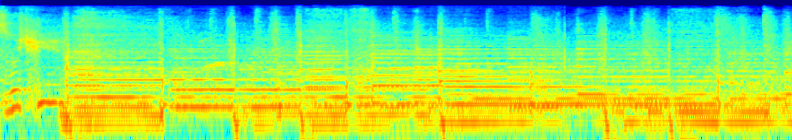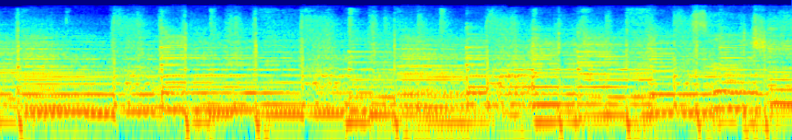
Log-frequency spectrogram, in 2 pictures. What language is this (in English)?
Ukrainian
